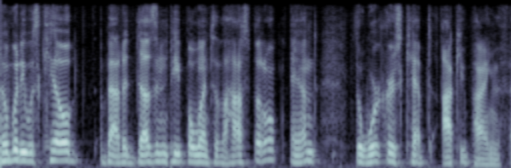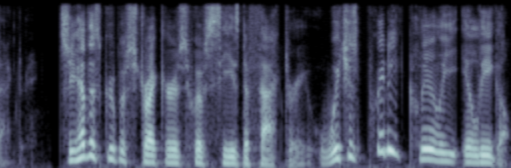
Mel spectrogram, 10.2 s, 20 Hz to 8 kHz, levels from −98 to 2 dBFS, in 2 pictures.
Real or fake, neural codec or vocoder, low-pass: real; none; 7.2 kHz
